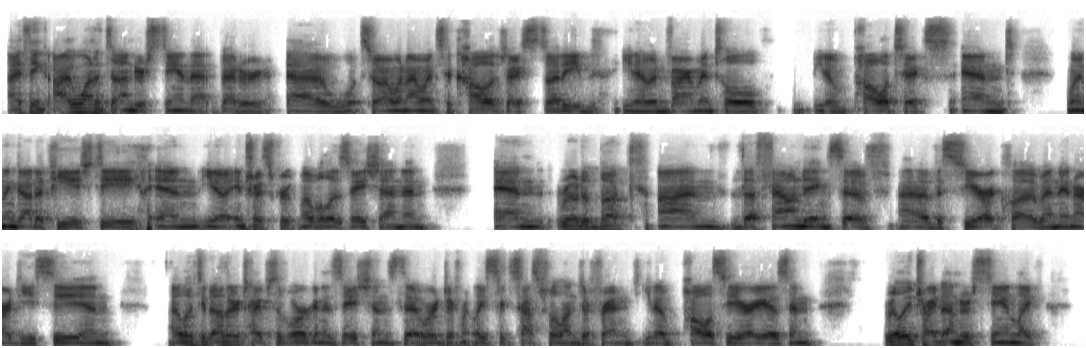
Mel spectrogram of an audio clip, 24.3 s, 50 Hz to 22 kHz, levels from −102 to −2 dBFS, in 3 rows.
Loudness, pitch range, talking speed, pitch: -18 LUFS, 90-100 Hz, 180 wpm, 95 Hz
